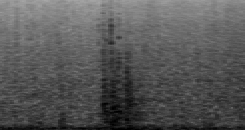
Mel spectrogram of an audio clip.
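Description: A heavy wooden door swings shut with a thud.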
